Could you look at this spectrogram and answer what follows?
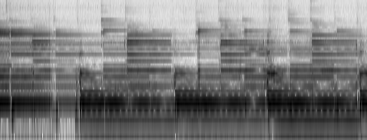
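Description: An electric guitar with effects repeats a G note on the third string in steady plucks, ringing with some distortion and chorus, alone and clear.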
